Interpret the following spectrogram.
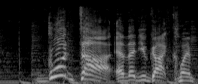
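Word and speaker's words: Günther: You gotta say it like a real German. Gunther, and then you got Clint Boyer.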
